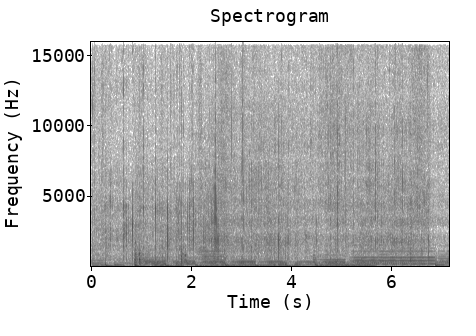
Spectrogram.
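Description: Baby spinach sizzling in butter and onions in a hot sauté pan, stirred with a silicone spatula as the leaves wilt, with a few light scrapes and clicks of the spatula in the first couple of seconds.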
